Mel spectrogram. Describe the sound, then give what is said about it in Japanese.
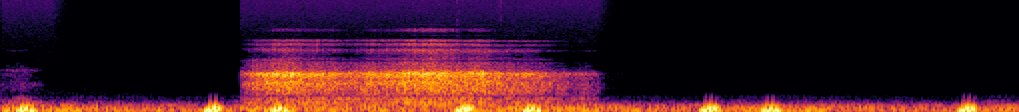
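A person breathes in deeply, a broad, airy hiss lasting about two seconds. Soft low thumps pulse at irregular intervals throughout, before and after the inhale. “息を吸って。”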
